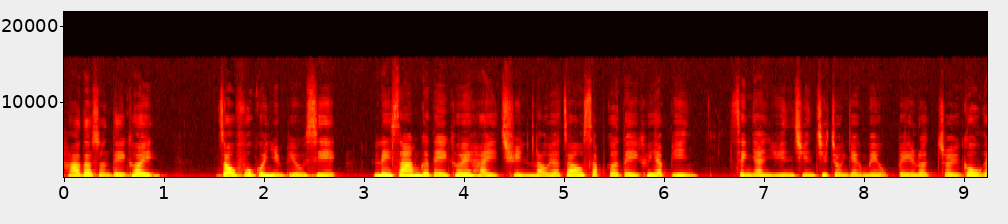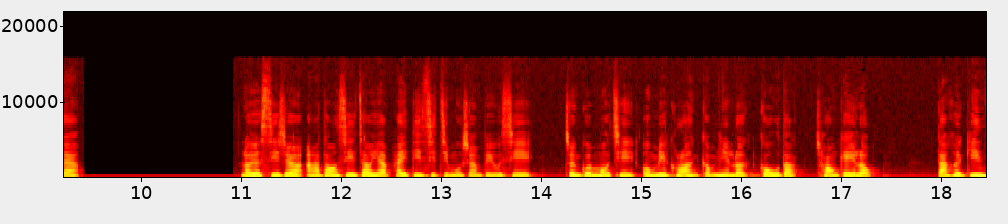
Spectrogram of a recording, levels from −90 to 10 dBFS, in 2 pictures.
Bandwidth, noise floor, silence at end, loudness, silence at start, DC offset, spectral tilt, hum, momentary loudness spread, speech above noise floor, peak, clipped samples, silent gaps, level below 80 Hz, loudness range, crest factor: 14 kHz; -84 dBFS; 0 s; -20 LUFS; 0 s; 0.3%; -6 dB/octave; none; 8 LU; 65 dB; -4 dBFS; under 0.1%; none; -70 dBFS; 5 LU; 16 dB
